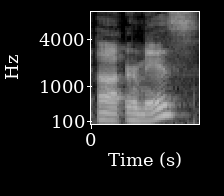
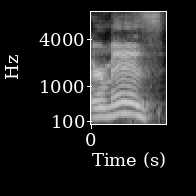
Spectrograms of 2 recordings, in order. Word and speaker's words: Hermès: Hermès. – Oh, okay. – Okay, so that's... – you went like... Eh. – yeah. Well, Hermès is spelled by Hermes. – Yeah, Hermes.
